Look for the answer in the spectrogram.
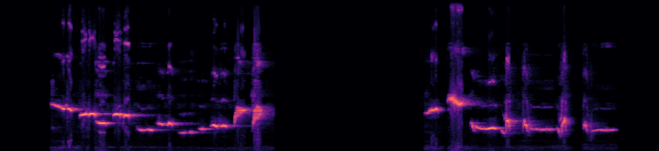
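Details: Fluting song of a male Brown-chested jungle flycatcher from Bali, offered as a master recording for training birds: rapid whistled notes stepping down then up, sharp chips, a pause, then a second varied run of clear whistles.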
